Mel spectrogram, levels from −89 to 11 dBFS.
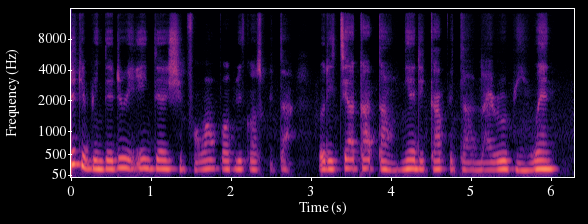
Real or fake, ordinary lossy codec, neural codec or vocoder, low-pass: fake; none; autoencoder, 48 kHz, 32 numbers a frame, DAC-VAE, trained on Japanese speech; 14.4 kHz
